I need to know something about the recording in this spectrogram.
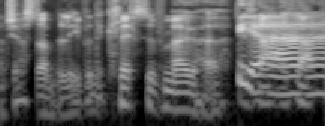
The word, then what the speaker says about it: Moher: The cliffs of Moher. Is that pronounced right?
